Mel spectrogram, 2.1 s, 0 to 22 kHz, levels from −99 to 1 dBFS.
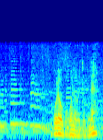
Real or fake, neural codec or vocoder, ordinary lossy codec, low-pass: real; none; MP3, 64 kbps; 7.2 kHz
